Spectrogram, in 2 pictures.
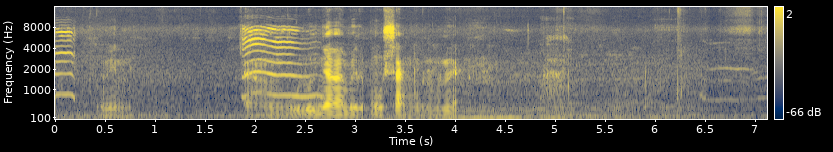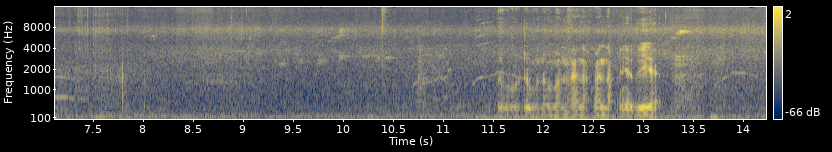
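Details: Persian cat that has had kittens: a burst of loud, bending meows early on, a long quiet stretch, then another cluster of wavering meows near the end, with human speech in the background.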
